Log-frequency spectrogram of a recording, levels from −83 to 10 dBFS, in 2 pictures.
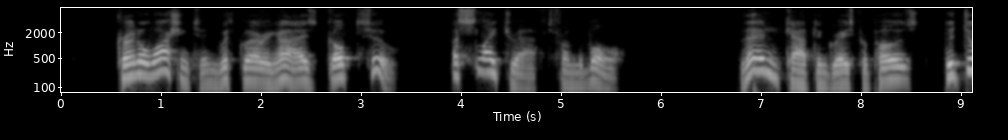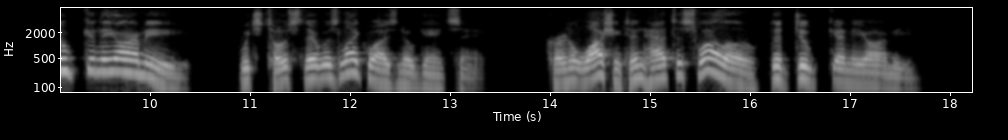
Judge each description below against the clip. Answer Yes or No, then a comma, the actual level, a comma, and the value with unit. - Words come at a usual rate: No, slow, 130 wpm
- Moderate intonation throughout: No, wide, 8.1 semitones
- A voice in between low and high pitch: Yes, medium, 145 Hz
